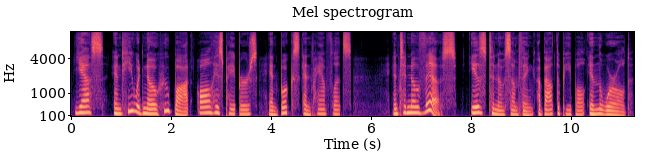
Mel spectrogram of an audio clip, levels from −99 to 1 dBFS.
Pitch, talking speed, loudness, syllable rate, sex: 190 Hz, 150 wpm, -21 LUFS, 3.6 syllables/s, female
